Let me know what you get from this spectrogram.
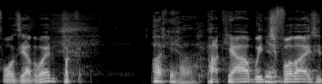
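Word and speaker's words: Pākehā: How do you pronounce that again? Maori. Maori. Mm-hmm. Yep. And Pakeha.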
